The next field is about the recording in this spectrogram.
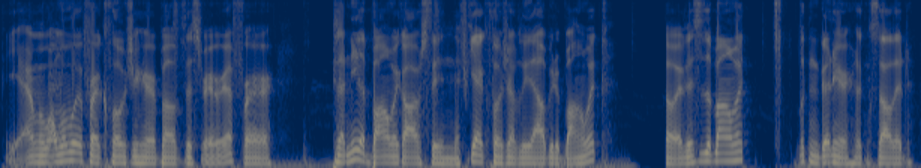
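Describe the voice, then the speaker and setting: A man's voice: lowish voice, quick pace, darkish tone, smooth, dry recording, soft background music. A man hosting a live trading stream, talking in a loose, slangy, chatty way. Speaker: live-stream host and forex trader. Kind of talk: casual live-stream chat.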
